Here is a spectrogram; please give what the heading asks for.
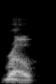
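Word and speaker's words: Wroe: play on my name my last name is WRO e which is pronounced rope but it's a play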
